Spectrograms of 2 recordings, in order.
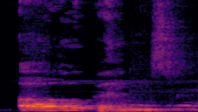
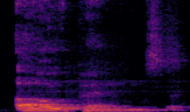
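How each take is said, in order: First: The word begins with a soft, open vowel. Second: The same.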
